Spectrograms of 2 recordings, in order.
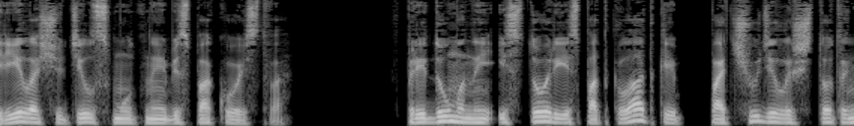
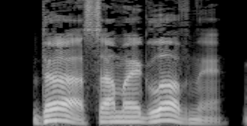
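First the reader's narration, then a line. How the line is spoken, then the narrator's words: Exclaiming old man. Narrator (Russian): воскликнул дед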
